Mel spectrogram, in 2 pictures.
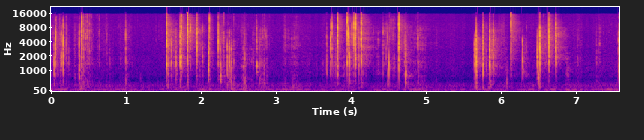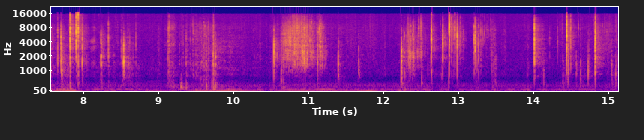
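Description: Fingertips and nails tap and squeeze the lid of a thin, clear plastic clamshell food container full of pastries. Quick, bright clicks and crisp plastic crinkles come in irregular bursts, with longer crackling squeezes in between. A faint, steady low hum sits underneath.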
